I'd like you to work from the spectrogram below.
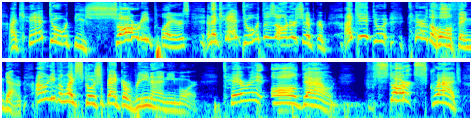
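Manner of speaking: building into a loud furious rant, ending in a shout; fed-up fan venting, rising to a yell; angry rant. Real, not acted. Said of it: "I'm gonna be loud and annoyed and angry".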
